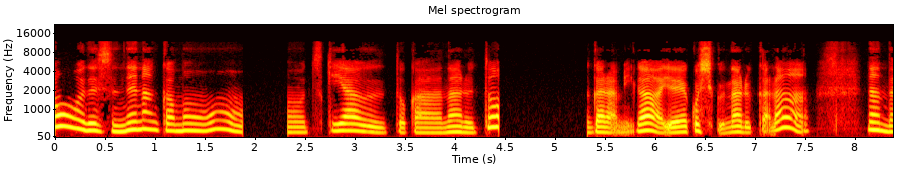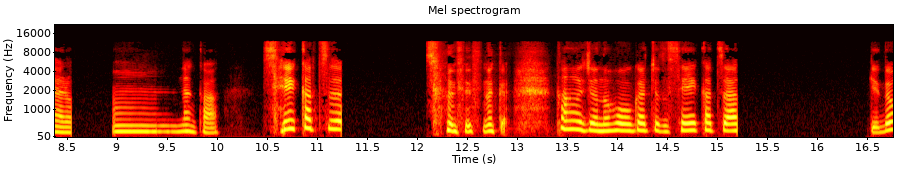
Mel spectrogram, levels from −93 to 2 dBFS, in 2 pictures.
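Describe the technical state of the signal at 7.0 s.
At 7.0 s the speech signal is intact, with no audible fault at that moment.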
